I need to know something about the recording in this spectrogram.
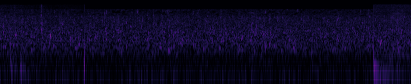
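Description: Faint, steady trickling water like a small stream, with a faint click about a second in.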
